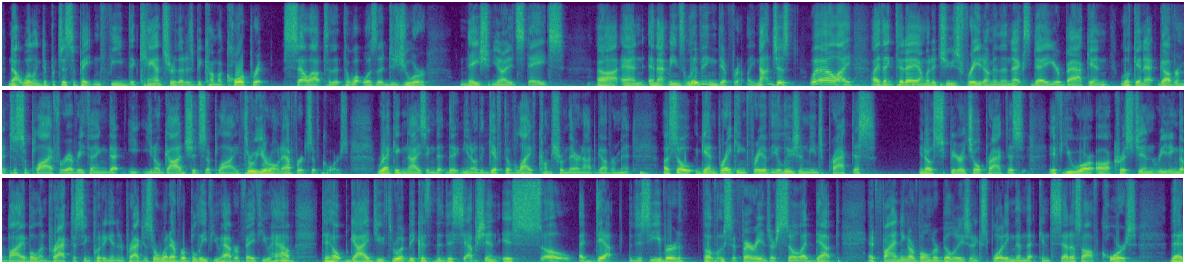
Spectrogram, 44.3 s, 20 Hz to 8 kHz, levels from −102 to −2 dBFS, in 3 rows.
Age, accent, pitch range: 50-69, American, 110-140 Hz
